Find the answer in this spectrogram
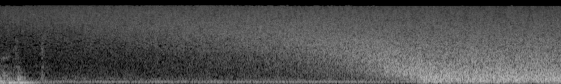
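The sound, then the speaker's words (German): Steady filtered noise with a low rumble, like a light thunderstorm, gradually opening into a brighter, fuller rushing hiss that grows slightly louder toward the end, with no voices. “immer noch ein leichtes Gewitter drin. Dann gehen wir wohl mal auf 250 Hertz.”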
